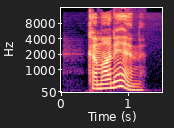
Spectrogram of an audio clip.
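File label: "come one in", English, female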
